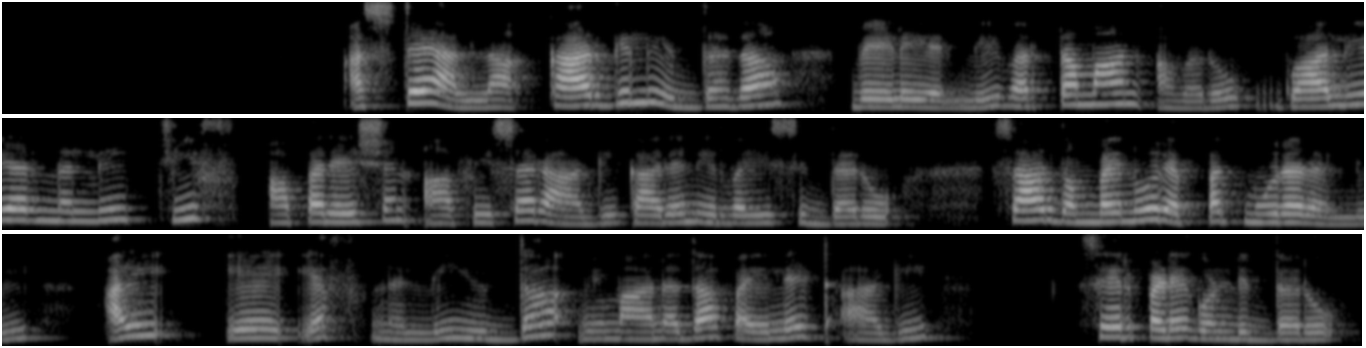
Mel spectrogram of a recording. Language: Kannada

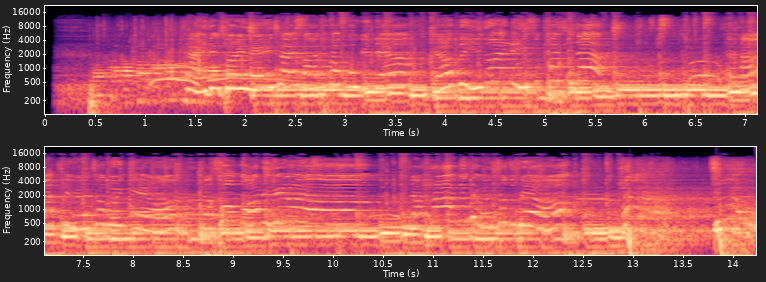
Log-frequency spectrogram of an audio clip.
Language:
Ukrainian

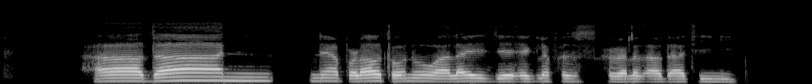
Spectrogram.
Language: Ushojo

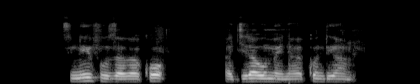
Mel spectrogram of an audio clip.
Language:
Kinyarwanda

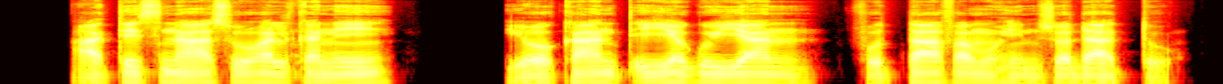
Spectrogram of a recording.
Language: Oromo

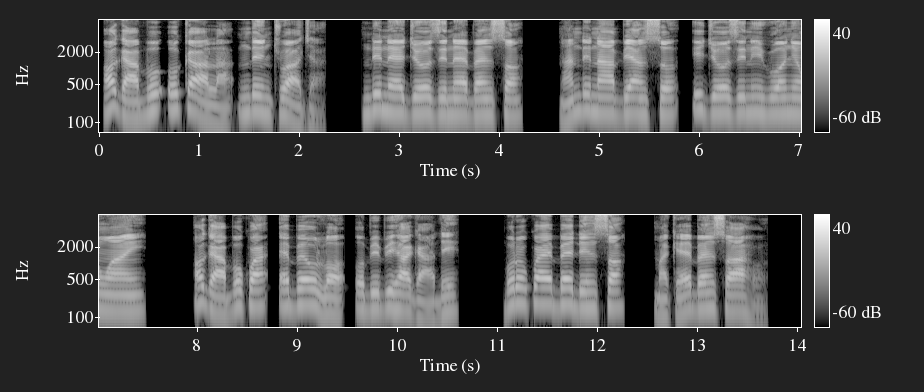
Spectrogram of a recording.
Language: Igbo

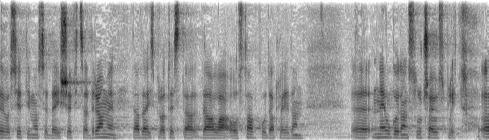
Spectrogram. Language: Croatian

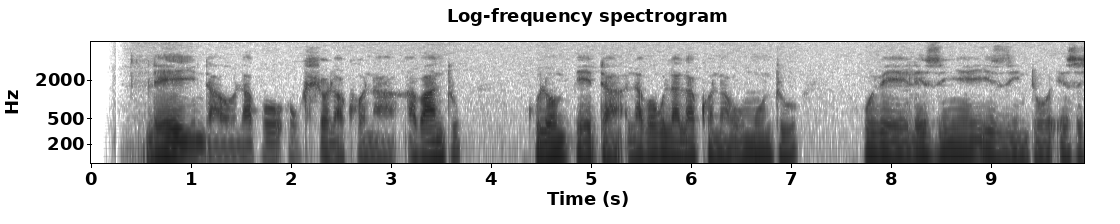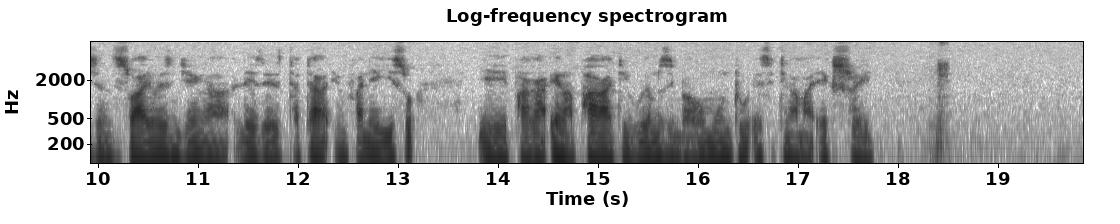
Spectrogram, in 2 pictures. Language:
North Ndebele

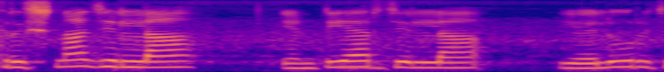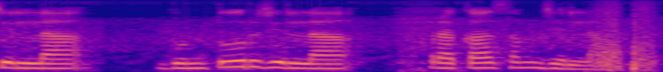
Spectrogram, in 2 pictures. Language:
Telugu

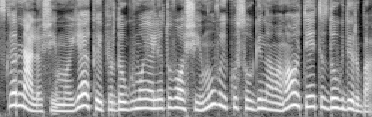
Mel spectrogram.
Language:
Lithuanian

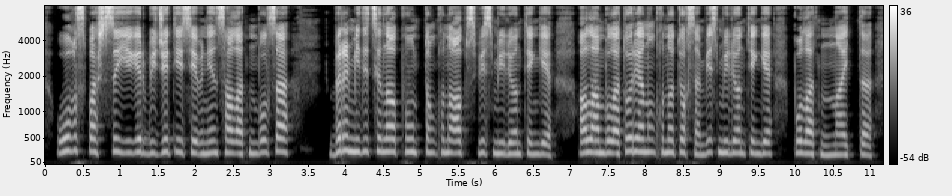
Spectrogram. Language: Kazakh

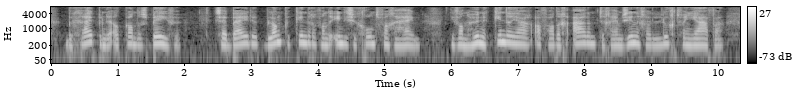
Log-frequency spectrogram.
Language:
Dutch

